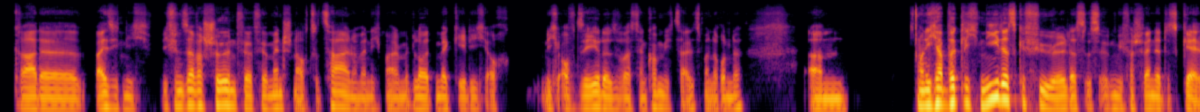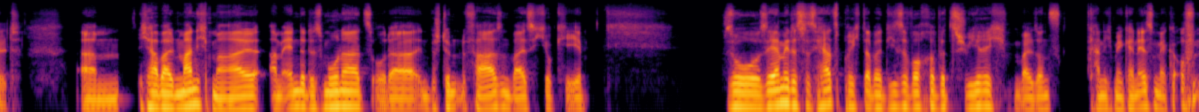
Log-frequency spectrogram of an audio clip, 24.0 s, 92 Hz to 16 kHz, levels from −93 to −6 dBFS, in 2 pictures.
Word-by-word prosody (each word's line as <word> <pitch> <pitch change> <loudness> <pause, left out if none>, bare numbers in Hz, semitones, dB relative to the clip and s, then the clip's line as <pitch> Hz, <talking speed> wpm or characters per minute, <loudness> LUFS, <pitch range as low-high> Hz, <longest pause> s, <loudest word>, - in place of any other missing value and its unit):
grade 90 -3 -1
weiß 105 0 0
ich 100 0 -11
nicht, 90 -2 -10
ich 115 - -10
find's 120 +1 -2
einfach 120 -3 +2
schön 125 0 +3
für 100 -1 -3
für 100 +2 -6
Menschen 105 0 -4
auch - - -7
zu - - -11
zahlen, 110 -5 -2
und 90 - -8
wenn 90 +1 -7
ich 95 +1 -13
mal 90 -1 -6
mit 95 - -9
Leuten 95 0 -3
weggehe, 95 0 -5
die 95 - -8
ich 90 - -11
auch - - -11 0.3
nicht - - -8
oft 95 +1 -5
sehe 105 +2 +1
oder 105 -4 0
so 90 - -10
was, 90 -1 -5
dann: 90 - -10
„Komm 110 +2 -5
ich, 95 - -12
zahle - - -6
jetzt - - -12
mal - - -8
'ne - - -6
Runde.“ 95 +4 -5 0.7
Ähm, 85 -1 -2 0.7
und 120 0 +5
ich 125 - +6
habe 140 -1 +7
wirklich 145 -3 +4
nie 165 +8 +8
das 170 -1 +8
Gefühl, 100 -9 0
das 95 0 -2
ist - - -5
irgendwie 100 -2 -7
verschwendetes 100 -1 -4
Geld. - - -1 0.6
Ähm, 85 - -2
ich - - -5
habe 110 0 +6
halt 105 -1 +5
manchmal 100 -5 +4
am 100 -1 -3
Ende 115 +2 +2
des 105 -1 -3
Monats 115 -1 +4
oder 90 -1 0
in - - -7
bestimmten 110 +5 -4
Phasen 105 +2 +1
weiß 90 0 0
ich: - - -10
„Okay“ - - -6 1.4
„so 110 -1 +5
sehr 120 +4 +6
mir 145 - +6
das 125 -4 +2
das 115 -4 -4
Herz 130 +3 +1
bricht, 115 0 -4
aber 105 -2 +1
diese 110 +3 -4
Woche 110 0 0
wird's 110 -4 -2
schwierig, 115 +1 -1
weil 90 0 -3
sonst 100 +1 -4 0.3
kann 100 0 -5
ich 95 - -8
mir 95 - -2
kein 100 +2 -3
Essen 115 0 -1
mehr 95 -4 -4
kaufen, - - -5
105 Hz, 220 wpm, -25 LUFS, 95-115 Hz, 1.4 s, nie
